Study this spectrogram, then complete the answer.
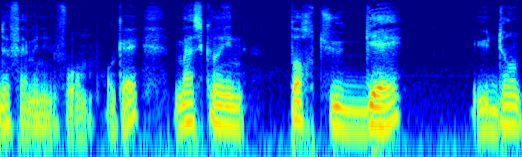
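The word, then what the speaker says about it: portugais: masculine form and The Feminine form okay masculine portug you don't pronounce the S feminine form portuges you pronounce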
